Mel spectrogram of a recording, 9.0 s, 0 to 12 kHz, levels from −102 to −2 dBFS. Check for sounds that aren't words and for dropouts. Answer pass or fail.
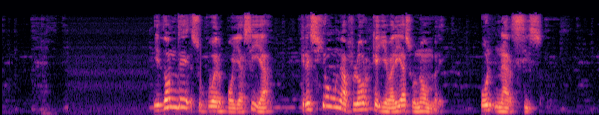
pass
